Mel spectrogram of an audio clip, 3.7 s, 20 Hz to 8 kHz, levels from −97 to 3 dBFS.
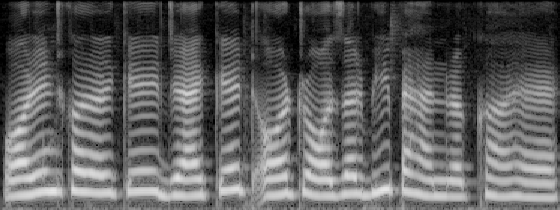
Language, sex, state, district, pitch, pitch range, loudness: Hindi, female, Jharkhand, Palamu, 245 Hz, 225-285 Hz, -15 LUFS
